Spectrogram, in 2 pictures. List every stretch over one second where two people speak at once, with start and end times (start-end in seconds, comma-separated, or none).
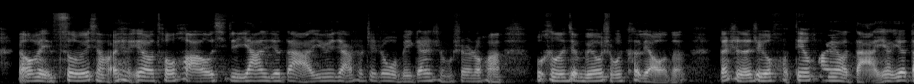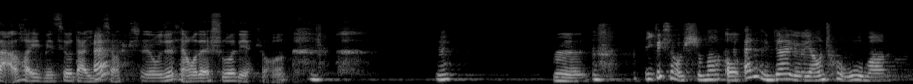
none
